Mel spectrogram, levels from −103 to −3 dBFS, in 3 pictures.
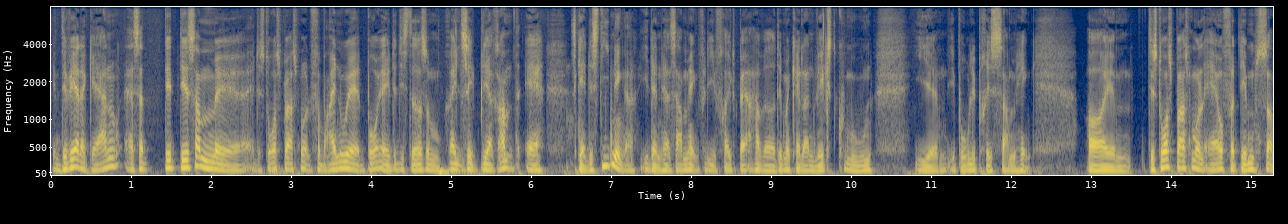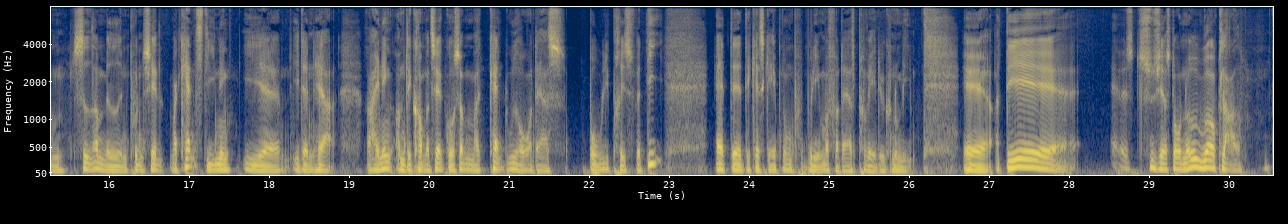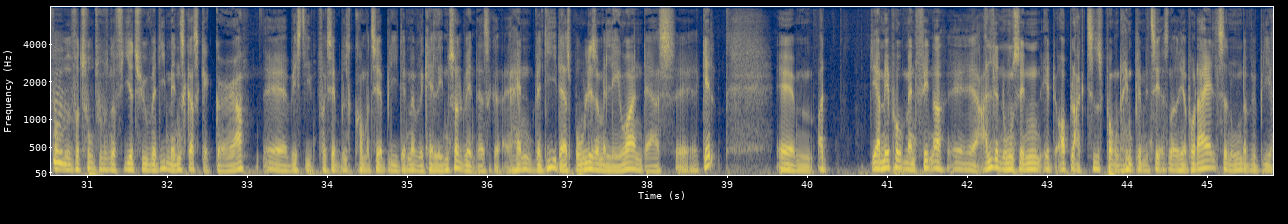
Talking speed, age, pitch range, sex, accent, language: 215 wpm, 30-49, 85-110 Hz, male, native, Danish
